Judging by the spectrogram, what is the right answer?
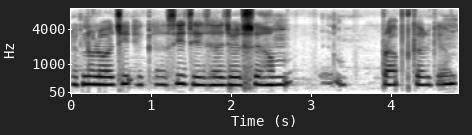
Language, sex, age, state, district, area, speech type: Hindi, female, 18-30, Bihar, Madhepura, rural, spontaneous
